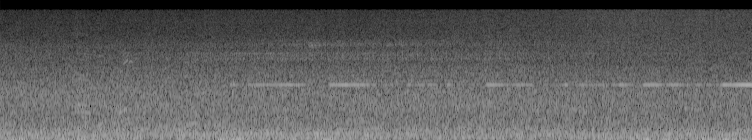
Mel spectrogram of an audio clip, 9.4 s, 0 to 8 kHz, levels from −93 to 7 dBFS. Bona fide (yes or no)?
yes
